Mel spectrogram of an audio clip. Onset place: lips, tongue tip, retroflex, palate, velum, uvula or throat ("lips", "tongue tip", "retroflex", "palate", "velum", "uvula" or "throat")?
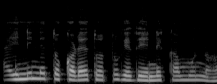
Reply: tongue tip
